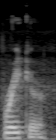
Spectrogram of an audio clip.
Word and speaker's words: Spreaker: You can see I got the email verification there from Sp uh Spreaker and it is pronounced Spreaker.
